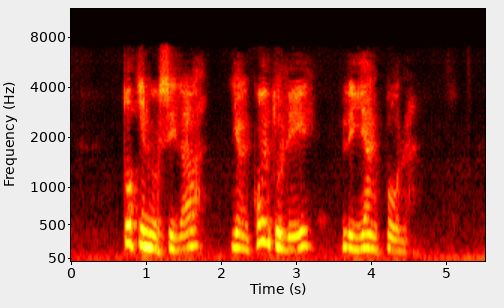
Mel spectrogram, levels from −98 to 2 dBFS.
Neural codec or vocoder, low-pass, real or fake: codec, 16 kHz, 1.1 kbps, Voila-Tokenizer; 7.2 kHz; fake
